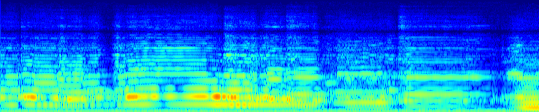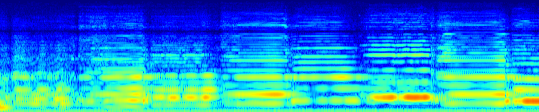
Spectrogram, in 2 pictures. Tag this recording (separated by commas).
Music, Musical instrument, Bowed string instrument, Plucked string instrument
